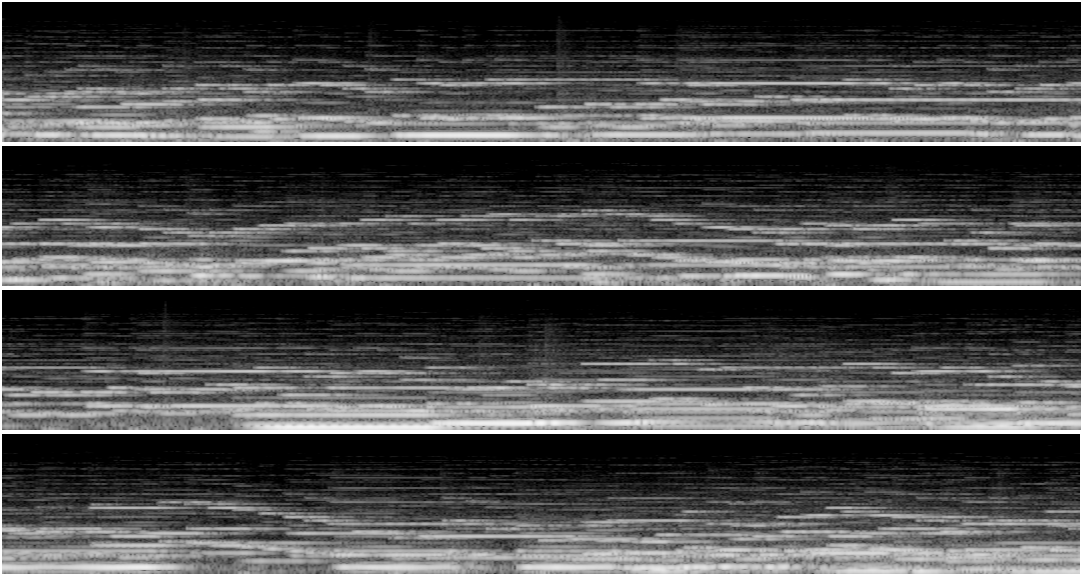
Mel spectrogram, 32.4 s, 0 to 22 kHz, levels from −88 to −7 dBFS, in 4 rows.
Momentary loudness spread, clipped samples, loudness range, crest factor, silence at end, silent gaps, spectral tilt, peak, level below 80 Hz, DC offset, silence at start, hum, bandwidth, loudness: 7 LU; under 0.1%; 5 LU; 14 dB; 0 s; none; -8 dB/octave; -6 dBFS; -28 dBFS; under 0.1%; 0 s; none; 7.4 kHz; -21 LUFS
